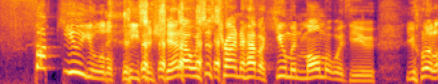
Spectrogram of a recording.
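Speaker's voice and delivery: mock furious rant, high and loud. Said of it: "And Derek goes".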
